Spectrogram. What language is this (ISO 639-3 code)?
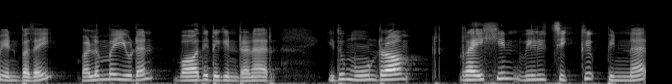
tam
